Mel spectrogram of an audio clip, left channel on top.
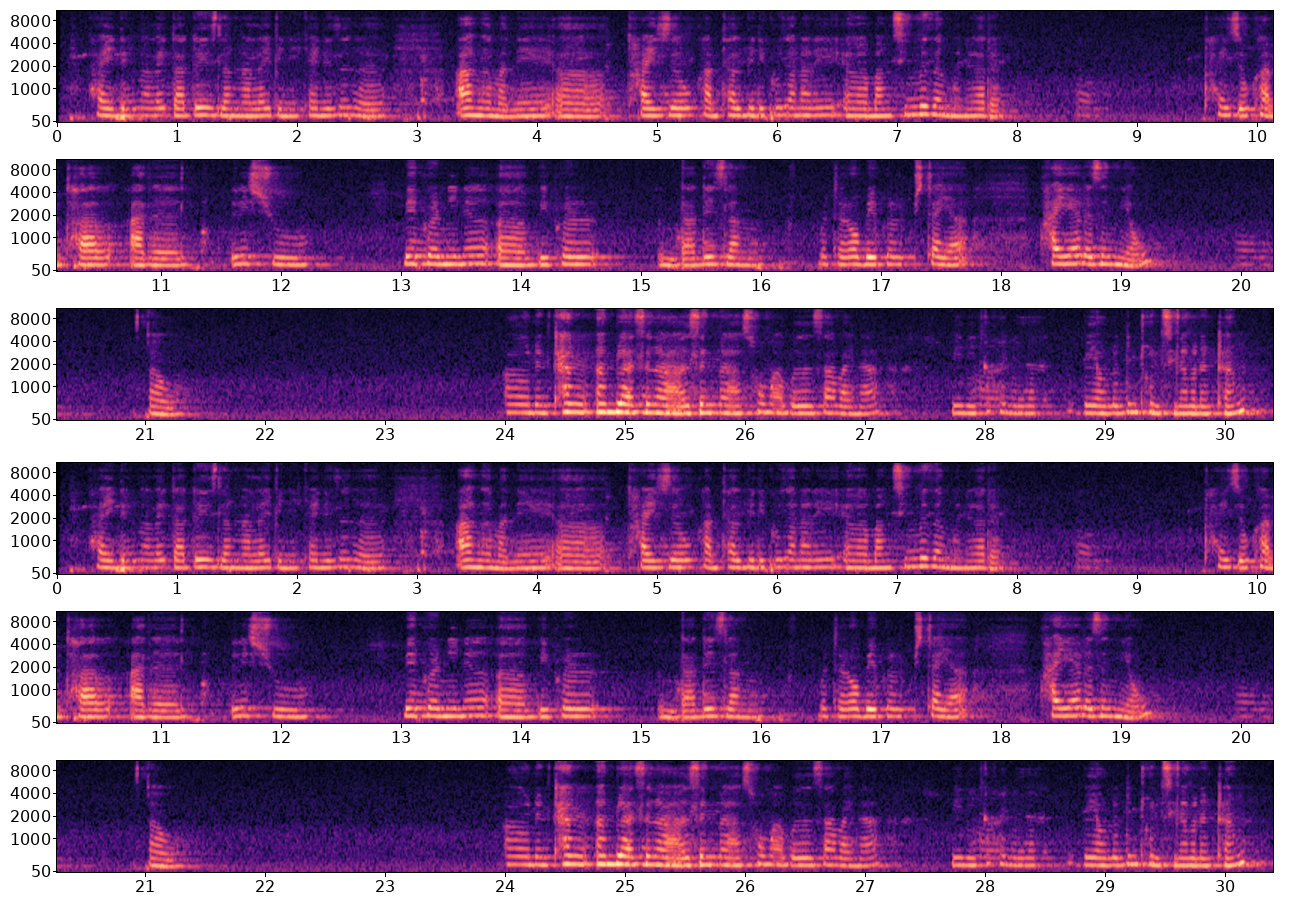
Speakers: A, on the left; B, in the centre.
A: थायदों नालाय दा दैज्लां नालाय बेनिखायनो जोङो आङो माने ओ थाइजौ खान्थाल बिदिखौ जानानै बांसिन मोजां मोनो आरो।
B: औ।
A: थाइजौ खान्थाल आरो लिसु बेफोरनिनो
B: औ
A: बेफोर दा दैज्लां बोथोराव बेफोर फिथाइया थायो आरो जोंनियाव।
B: औ औ।
A: औ औ नोंथां होमब्ला जोंहा जोंना समाबो बो जाबायना बेनि
B: औ
A: थाखायनो
B: नोंथां
A: बेयावनो दोनथ'नोसै नामा नोंथां?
